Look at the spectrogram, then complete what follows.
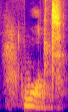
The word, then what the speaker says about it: walked: All these 3 letters that we added, they all are pronounced like t. So we say stopped, stopped, worked, worked, walked.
